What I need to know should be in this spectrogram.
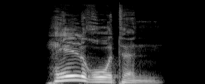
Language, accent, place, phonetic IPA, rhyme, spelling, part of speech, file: German, Germany, Berlin, [ˈhɛlˌʁoːtn̩], -ɛlʁoːtn̩, hellroten, adjective, De-hellroten.ogg
- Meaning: inflection of hellrot: 1. strong genitive masculine/neuter singular 2. weak/mixed genitive/dative all-gender singular 3. strong/weak/mixed accusative masculine singular 4. strong dative plural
